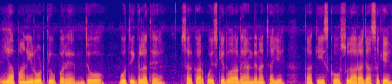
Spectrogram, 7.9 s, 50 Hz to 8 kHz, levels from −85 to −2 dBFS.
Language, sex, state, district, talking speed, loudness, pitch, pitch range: Hindi, male, Chhattisgarh, Kabirdham, 185 wpm, -17 LUFS, 120 Hz, 115-130 Hz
